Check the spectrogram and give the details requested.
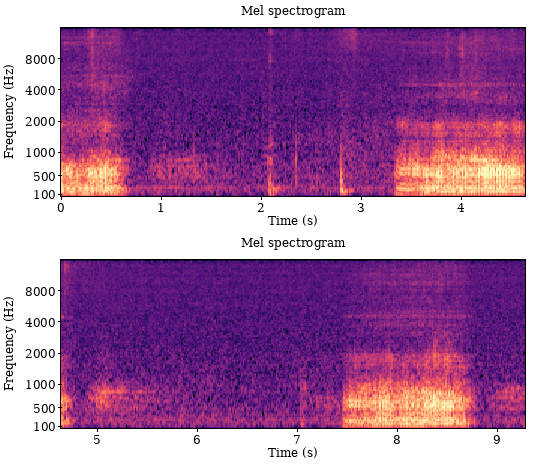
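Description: Three low, rumbling snores come about four seconds apart, with quiet pauses between them. Steady, heavy snoring.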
